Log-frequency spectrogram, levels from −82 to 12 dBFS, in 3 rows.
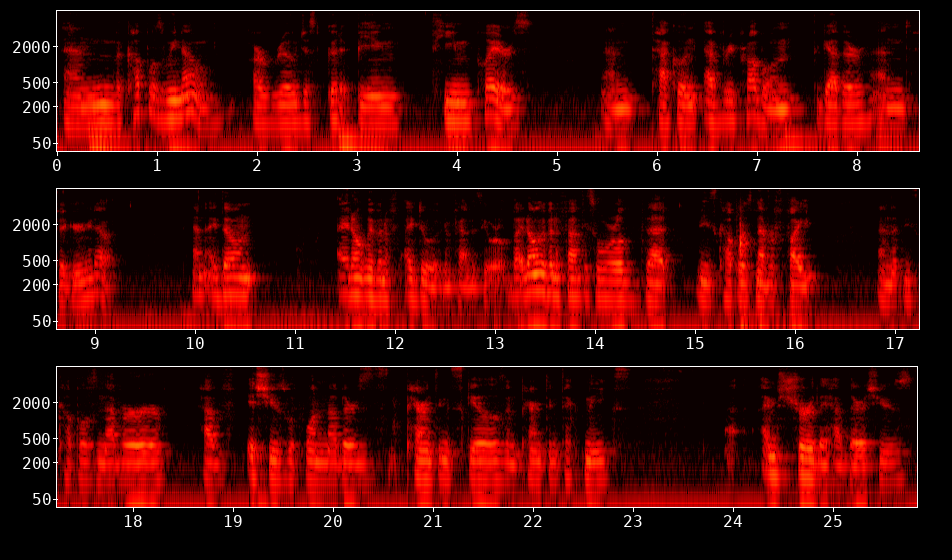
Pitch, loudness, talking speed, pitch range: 105 Hz, -44 LUFS, 165 wpm, 100-120 Hz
